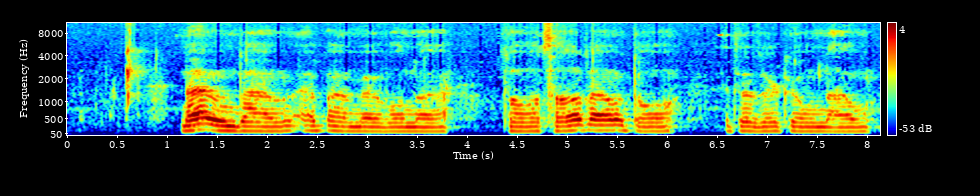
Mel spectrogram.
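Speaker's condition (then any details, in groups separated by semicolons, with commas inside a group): ALS; reduced air makes talking effortful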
